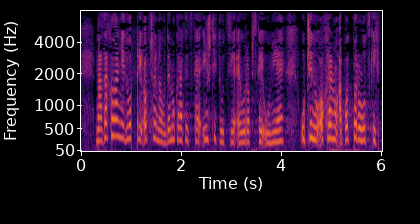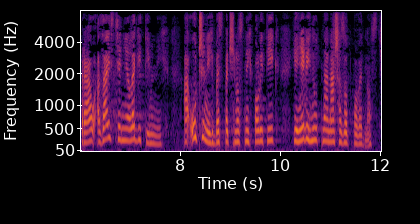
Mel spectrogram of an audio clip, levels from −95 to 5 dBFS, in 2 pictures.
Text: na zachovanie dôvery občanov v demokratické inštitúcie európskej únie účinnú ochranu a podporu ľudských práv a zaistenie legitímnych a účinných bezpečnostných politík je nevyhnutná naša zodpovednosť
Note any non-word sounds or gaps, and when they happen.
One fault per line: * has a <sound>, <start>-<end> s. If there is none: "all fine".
* has a dropout, 1.0-1.1 s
